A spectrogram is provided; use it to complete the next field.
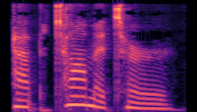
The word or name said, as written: haptometer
